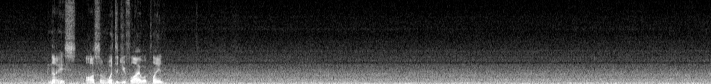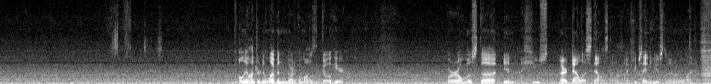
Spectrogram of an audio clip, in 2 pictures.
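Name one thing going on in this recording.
A man talks calmly into a close headset microphone, in short bursts.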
